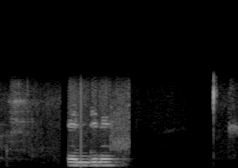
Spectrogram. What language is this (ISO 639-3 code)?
mal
